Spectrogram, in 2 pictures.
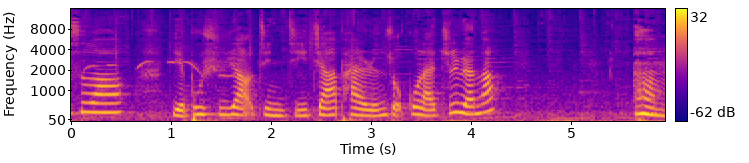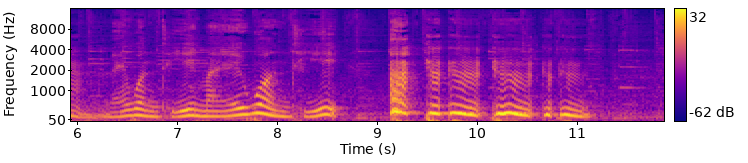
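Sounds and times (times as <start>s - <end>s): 
speech: 0.0s - 4.4s, 5.6s - 11.2s
person coughing: 9.1s - 11.2s.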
